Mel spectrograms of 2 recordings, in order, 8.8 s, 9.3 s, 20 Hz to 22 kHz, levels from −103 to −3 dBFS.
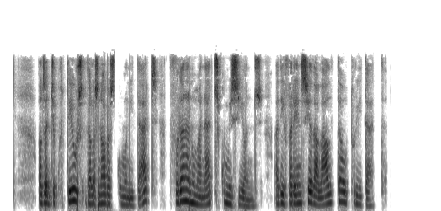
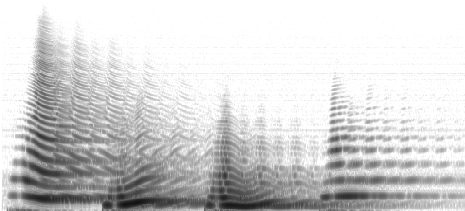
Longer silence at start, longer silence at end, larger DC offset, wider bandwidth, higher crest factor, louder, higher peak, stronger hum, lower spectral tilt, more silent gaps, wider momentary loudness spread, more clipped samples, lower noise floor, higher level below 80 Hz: first, 0.5 s vs 0.25 s; second, 1.2 s vs 1.6 s; neither; about the same, 8.2 kHz vs 7.8 kHz; first, 20 dB vs 14 dB; first, -18 LUFS vs -22 LUFS; first, 0 dBFS vs -8 dBFS; neither; second, -3 dB/octave vs -9 dB/octave; neither; second, 13 LU vs 21 LU; neither; second, -44 dBFS vs -65 dBFS; first, -54 dBFS vs -62 dBFS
